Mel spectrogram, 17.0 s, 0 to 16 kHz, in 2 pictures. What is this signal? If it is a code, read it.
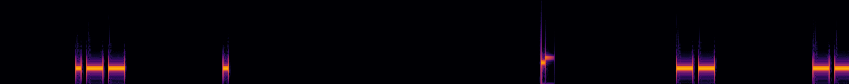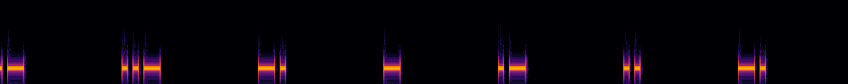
Morse code, heard as a keyed tone, about 22 wpm, spaced as for 8 wpm, 700 Hz. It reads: WE MOUNTAIN
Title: 6x Character Spacing - Top 300 Words - 22wpm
